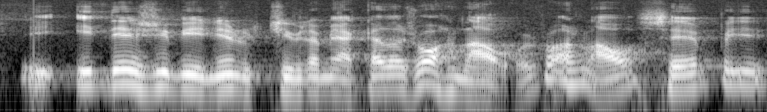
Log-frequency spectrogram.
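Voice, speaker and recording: There is vocal fry in this man's voice. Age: 70s. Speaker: former mayor and businessman. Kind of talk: interview. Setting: studio. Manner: halting, many repetitions.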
